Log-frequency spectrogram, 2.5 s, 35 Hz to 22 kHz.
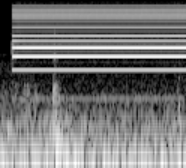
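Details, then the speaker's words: EMS VCS3 synthesizer under restoration: multimeter continuity beep sounds only when the wire from the envelope generator potentiometer to edge connector pin B29 is pulled, revealing a cold solder joint. "You get the continuity beep. So, what this means is that particular wire has a cold solder joint."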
